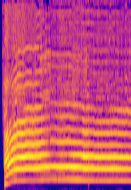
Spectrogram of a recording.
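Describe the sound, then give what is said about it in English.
A llama lets out one loud, shrill scream, a steady high-pitched wail held for about two seconds before cutting off abruptly, alone with no talking. “Oh, I was just a scream. I blanked out. That's okay, the llama did it.”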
